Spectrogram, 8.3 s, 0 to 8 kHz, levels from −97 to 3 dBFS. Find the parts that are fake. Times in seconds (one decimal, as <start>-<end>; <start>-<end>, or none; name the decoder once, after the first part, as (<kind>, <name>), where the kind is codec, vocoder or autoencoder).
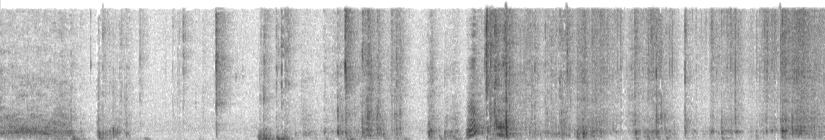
5.2-7.7 (vocoder, BigVGAN v2)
